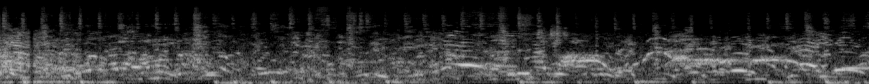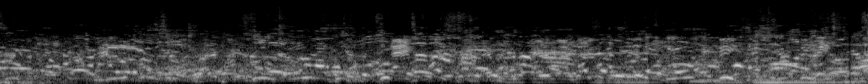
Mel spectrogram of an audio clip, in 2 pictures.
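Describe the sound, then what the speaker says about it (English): Dense crowd chatter and babble from a packed concert audience in Los Angeles, with a steady hum of many voices, occasional whoops and faint screams running throughout. "Nah, it must be an LA crowd"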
